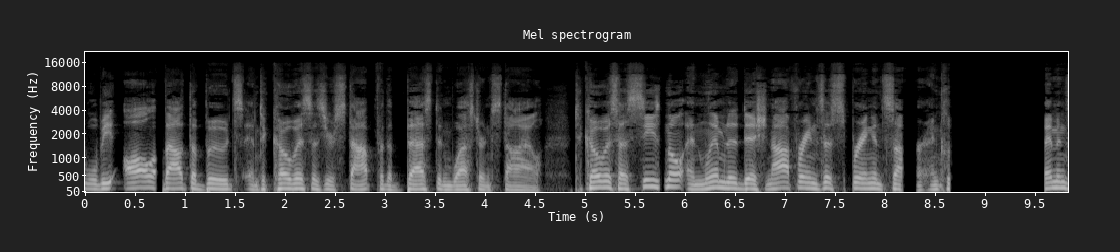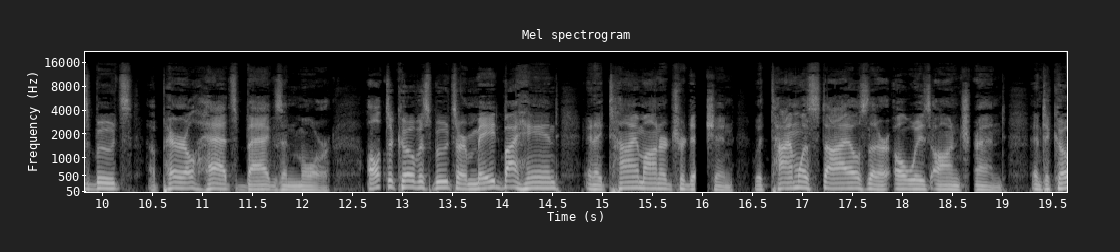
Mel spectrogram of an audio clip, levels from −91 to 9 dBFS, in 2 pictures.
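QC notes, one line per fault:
0.69 to 18.76 s, AAC frame loss with muting: soft-edged holes at 0.69–0.79, 5.73–5.82, 8.16–8.35, 12.77–12.82, 15.94–16.07 and 18.66–18.76 s, lasting 43 to 171 ms. That fits whole AAC frames of about 43 ms being zeroed by the decoder, with the overlapping windows fading the speech out and back in.
8.66 to 9.61 s, audio dropout to silence: the speech cuts off mid-flow and nearly a second goes completely dead, with no room tone at all, before it picks up again. The likely cause is the input going missing while the recorder kept writing silence, so whatever was said there is lost.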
